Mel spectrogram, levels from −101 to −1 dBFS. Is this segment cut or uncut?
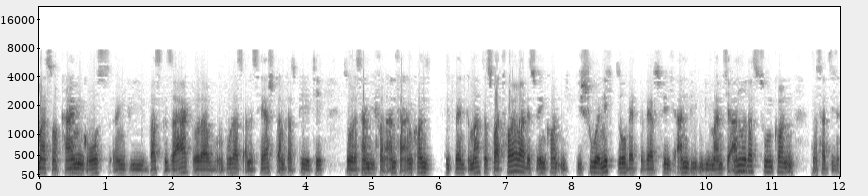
cut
